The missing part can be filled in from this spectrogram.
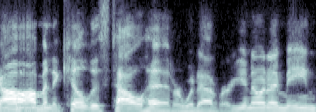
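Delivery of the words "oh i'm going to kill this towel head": put-on snide tone. Imitating a remark an officer might make: imitating a snide remark. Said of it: "some snidey shit".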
